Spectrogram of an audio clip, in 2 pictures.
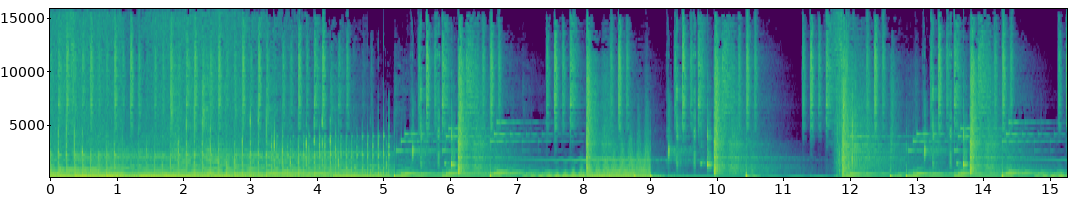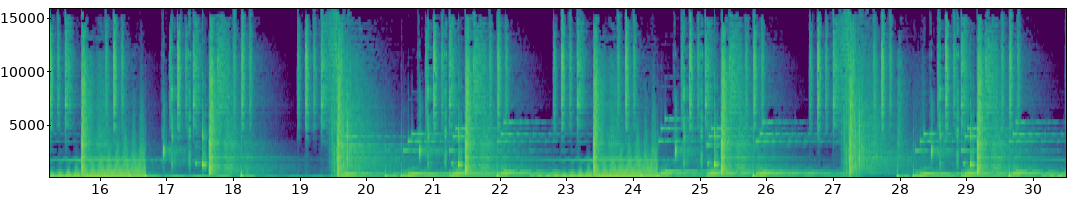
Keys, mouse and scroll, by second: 4.4-4.7 scroll up 2, 5.0-22.3 drag, 22.0-23.1 typing, 24.4-29.9 drag.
